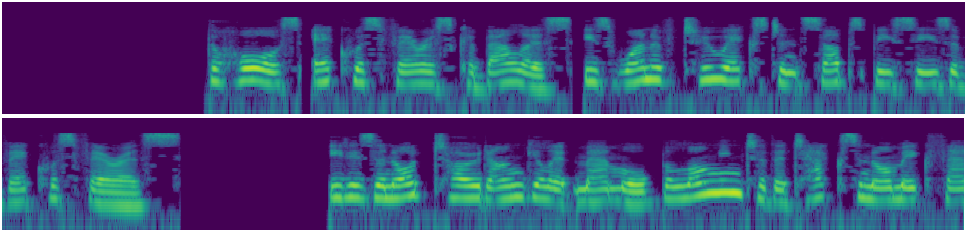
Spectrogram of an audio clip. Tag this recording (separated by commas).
horse neighing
